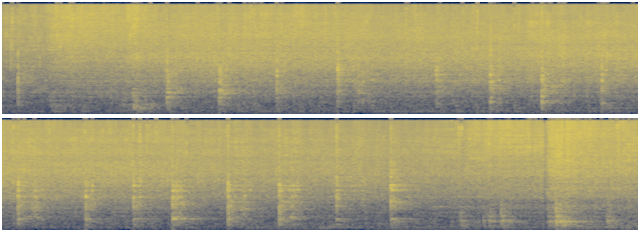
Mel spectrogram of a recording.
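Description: Onions and tomatoes fry loudly in a pan for egg bhurji. A dense, constant sizzle carries a quick series of spatula scrapes and taps, with no voices.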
